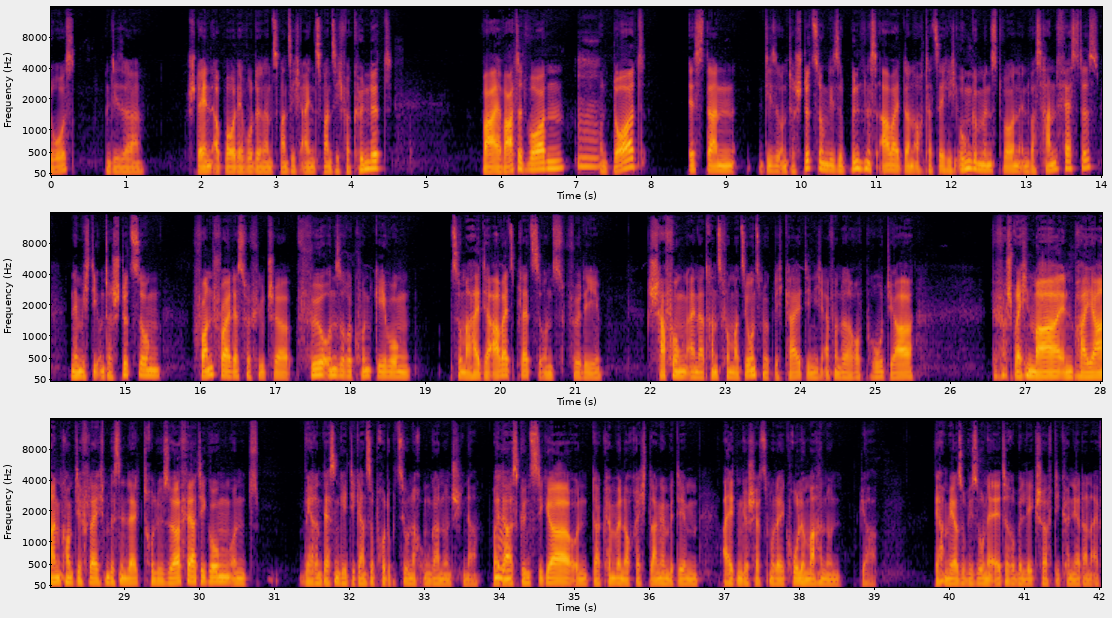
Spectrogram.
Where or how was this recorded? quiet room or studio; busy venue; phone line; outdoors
quiet room or studio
